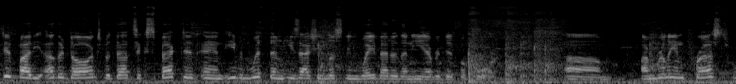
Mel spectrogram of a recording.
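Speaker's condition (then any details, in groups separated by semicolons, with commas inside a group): No condition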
